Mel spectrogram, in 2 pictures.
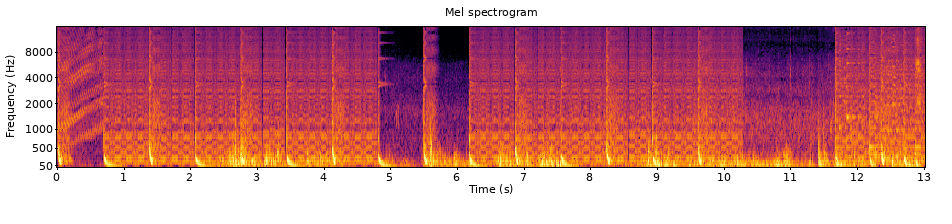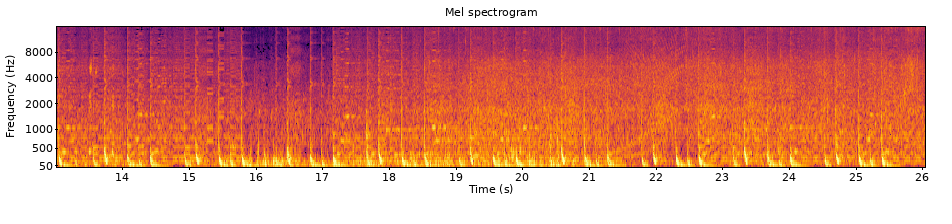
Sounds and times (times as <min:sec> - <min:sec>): Waves, surf: 0:09.9 - 0:26.0.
